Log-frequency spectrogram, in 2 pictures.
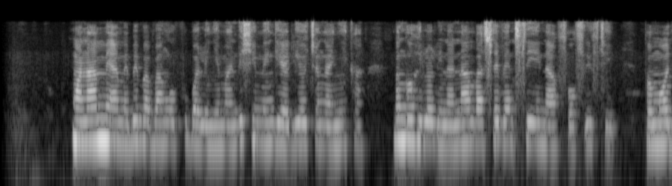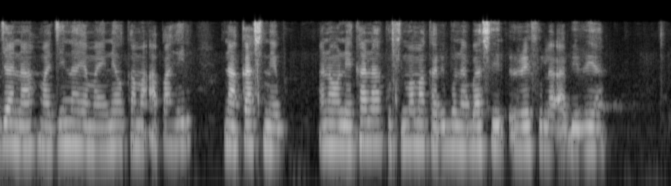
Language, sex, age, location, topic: Swahili, female, 18-24, Nairobi, government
